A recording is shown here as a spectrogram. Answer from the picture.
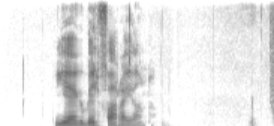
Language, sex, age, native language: Icelandic, male, 30-39, Icelandic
